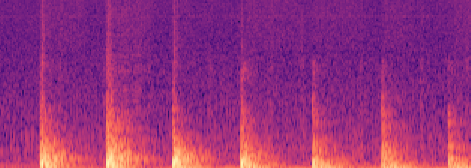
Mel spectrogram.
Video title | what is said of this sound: The Secret to a PERFECT Closet Shelf Install Revealed | how deep it is right here? So, that means there's no stud right there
